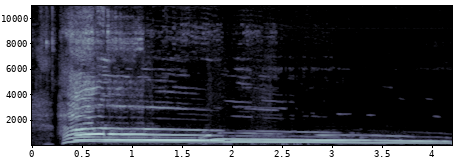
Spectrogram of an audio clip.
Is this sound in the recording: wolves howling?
yes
